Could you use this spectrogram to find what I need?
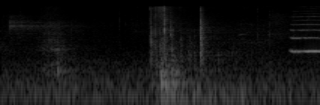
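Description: A heavy wooden door thuds and rattles.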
